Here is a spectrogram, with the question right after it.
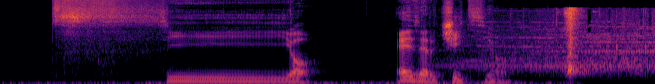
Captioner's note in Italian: applauso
